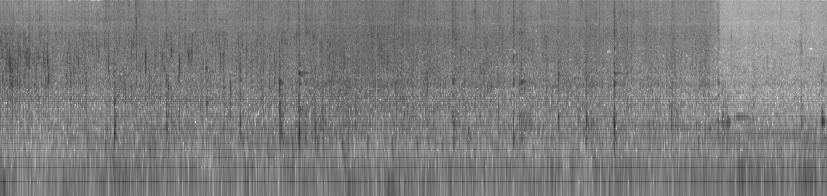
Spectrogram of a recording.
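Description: Chopped onion hitting hot oil already seasoned with bay leaves, cardamom and cinnamon, for a chicken moong dal, gives a loud, steady frying sizzle with crackling pops that runs throughout and eases slightly near the end.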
